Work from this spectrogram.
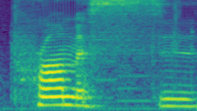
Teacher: In the word promises, the first S is pronounced as a voiceless S. The second is a Z.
